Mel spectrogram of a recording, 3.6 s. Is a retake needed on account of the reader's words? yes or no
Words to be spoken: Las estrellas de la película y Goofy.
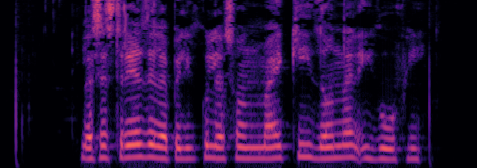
yes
